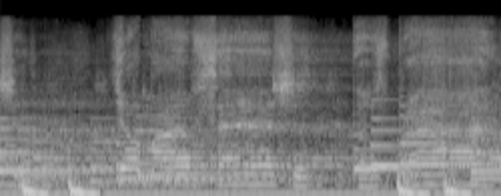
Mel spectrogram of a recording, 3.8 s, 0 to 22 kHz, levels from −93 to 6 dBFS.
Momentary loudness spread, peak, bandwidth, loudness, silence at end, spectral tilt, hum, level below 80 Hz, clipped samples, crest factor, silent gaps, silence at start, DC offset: 4 LU; -10 dBFS; 16 kHz; -25 LUFS; 0 s; -4 dB/octave; none; -30 dBFS; under 0.1%; 14 dB; none; 0 s; under 0.1%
